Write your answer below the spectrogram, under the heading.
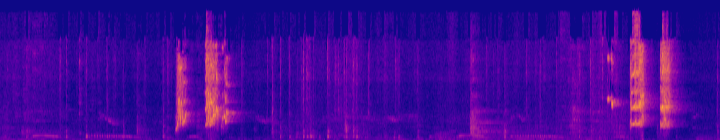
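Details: Lovebirds, Creamino and Lutino Opaline colour forms, chirping in the morning: two pairs of loud, harsh, broadband chirps about four seconds apart, over soft, low arched whistled notes and faint background rustling.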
